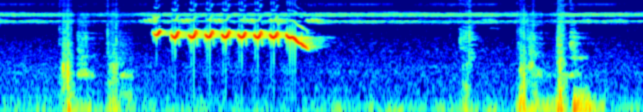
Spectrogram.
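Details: Common iora provoked into calling against a rival: a rapid run of about nine clipped notes sliding down into a falling slur, then a few soft taps and knocks.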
